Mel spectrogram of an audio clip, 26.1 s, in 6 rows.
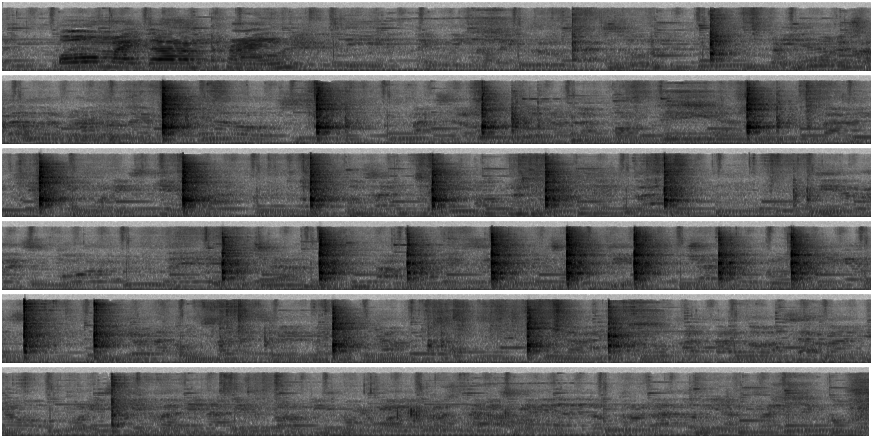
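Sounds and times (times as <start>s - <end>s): knife chopping on stone board: 5.0s - 7.1s, 8.0s - 12.8s, 14.1s - 20.6s.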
